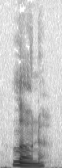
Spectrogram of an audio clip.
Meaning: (noun) An act or instance of lending, an act or instance of granting something for temporary use
- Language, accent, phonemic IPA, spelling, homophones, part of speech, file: English, US, /loʊn/, loan, lone, noun / verb, En-us-loan.ogg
